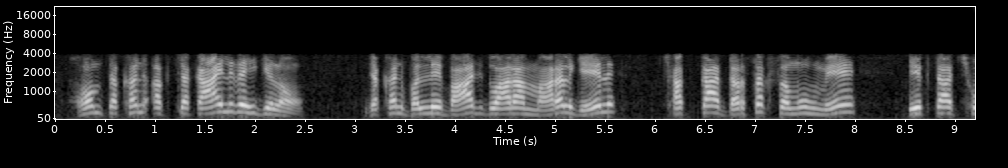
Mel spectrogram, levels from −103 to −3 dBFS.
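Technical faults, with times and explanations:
Throughout, AMR narrowband mobile codec: the speech sits within about 250 Hz to 3.6 kHz and has a plainly audible buzzy, synthetic edge from pulse-driven vocal-tract modelling in 20 ms frames, which fits a 7.4 kbps mode. A plain band-limit would sound thin but natural instead.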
